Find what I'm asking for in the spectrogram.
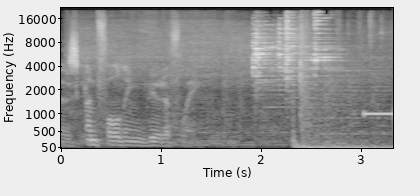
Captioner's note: metal clatters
